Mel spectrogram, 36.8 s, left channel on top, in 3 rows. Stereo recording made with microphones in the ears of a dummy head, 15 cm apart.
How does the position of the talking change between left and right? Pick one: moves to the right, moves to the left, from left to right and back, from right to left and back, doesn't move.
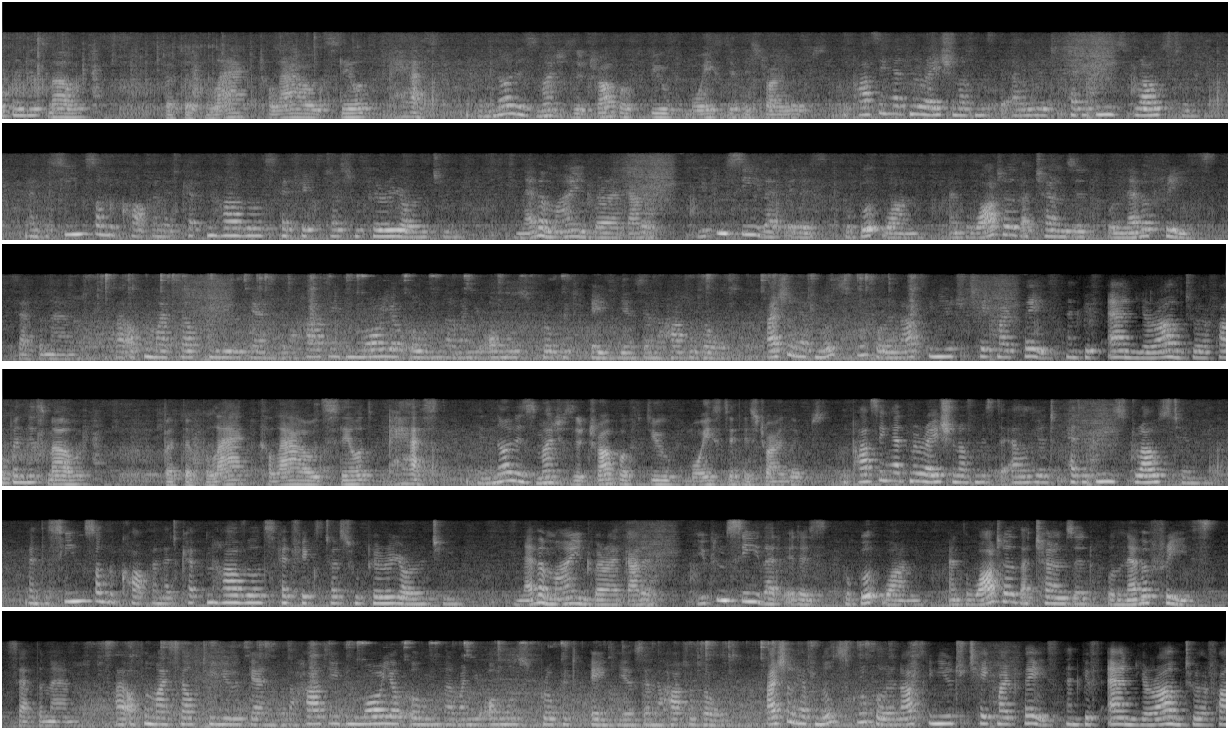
doesn't move.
